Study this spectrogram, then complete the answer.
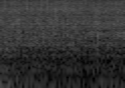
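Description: Chuck steak frying in a hot pan, a steady, dense sizzle that holds at an even level throughout with no voices.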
